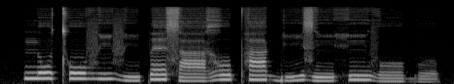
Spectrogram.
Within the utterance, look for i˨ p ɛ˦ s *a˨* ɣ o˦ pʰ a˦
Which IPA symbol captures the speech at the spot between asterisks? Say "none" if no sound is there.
aː˨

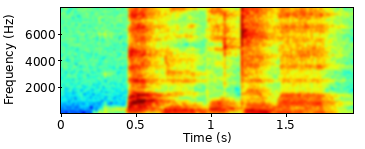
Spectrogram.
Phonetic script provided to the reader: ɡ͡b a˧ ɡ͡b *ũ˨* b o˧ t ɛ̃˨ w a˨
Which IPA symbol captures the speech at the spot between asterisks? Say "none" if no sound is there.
ũ˨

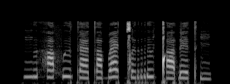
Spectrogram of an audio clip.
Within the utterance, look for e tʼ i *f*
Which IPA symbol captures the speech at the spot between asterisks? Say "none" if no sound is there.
none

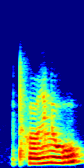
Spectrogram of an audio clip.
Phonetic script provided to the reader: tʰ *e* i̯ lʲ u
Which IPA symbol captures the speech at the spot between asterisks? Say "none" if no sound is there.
ø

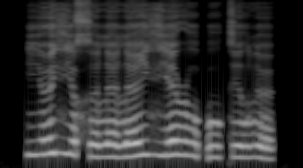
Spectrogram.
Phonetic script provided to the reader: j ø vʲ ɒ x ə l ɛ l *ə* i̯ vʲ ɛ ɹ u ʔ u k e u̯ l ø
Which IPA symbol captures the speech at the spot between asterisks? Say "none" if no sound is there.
ɛ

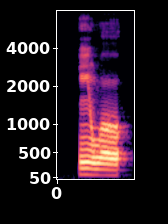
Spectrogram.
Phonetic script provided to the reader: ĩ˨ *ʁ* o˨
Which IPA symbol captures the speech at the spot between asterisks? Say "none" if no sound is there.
w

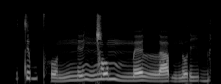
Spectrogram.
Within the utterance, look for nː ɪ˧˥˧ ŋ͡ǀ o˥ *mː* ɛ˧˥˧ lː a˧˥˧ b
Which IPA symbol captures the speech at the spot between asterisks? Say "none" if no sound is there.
mː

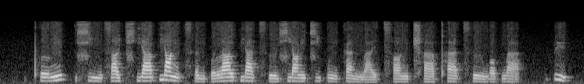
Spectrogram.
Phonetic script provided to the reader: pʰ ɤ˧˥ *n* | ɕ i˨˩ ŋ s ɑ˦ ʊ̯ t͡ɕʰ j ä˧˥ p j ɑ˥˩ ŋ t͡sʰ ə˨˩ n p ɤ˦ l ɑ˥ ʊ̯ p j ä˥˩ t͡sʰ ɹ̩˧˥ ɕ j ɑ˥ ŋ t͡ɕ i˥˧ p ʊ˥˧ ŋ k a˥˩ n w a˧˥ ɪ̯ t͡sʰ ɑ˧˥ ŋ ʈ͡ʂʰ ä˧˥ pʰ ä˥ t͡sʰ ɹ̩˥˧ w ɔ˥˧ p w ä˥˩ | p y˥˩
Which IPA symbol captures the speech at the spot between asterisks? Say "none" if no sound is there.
ŋ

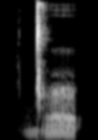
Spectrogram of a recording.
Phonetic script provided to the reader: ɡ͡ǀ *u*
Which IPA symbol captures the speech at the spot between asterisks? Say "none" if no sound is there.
ʊ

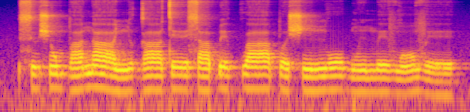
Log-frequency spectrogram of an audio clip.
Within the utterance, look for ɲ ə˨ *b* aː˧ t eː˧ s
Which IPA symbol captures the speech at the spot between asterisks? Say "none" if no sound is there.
ɡ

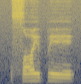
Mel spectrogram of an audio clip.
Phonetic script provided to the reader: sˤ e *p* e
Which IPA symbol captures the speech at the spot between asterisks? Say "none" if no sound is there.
p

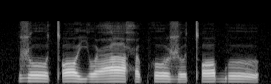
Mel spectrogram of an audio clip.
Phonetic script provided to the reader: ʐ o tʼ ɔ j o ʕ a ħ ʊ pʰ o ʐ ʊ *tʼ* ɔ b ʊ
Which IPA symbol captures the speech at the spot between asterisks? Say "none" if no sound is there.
tʼ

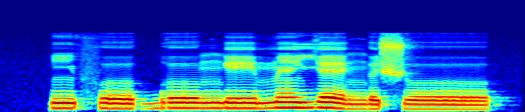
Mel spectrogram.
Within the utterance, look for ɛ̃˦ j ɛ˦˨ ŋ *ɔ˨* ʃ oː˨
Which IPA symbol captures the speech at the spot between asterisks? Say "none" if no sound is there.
ə˨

